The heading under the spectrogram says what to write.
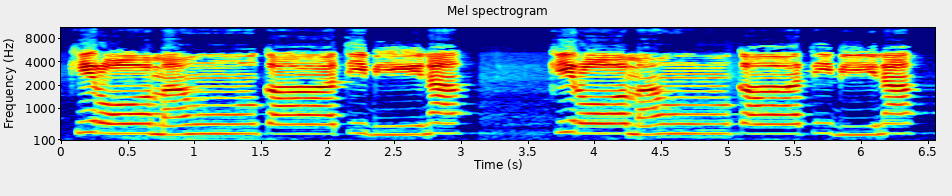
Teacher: दो ज़ेर की तनवीन के बाद रूफ इक्फ़ा का काफ आ रहा है तो इक्फ़ा होगा, यानी गुन्ना करके पढ़ेंगे, और यहाँ पे देखिए जी या साकिन है, या साकिन से पहले ज़ेर है तो या मद्दा होगा, इसीलिए इसको खींच के पढ़ेंगे।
